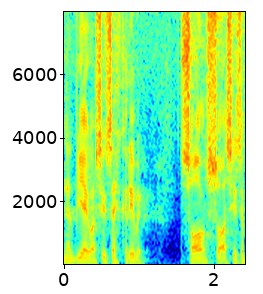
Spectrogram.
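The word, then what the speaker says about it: σώζω: En el viego, así se escribe, soso, así se pronuncia.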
